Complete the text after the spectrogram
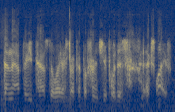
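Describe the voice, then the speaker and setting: A man's voice: medium pitch, steady tone, a little fast, bright, forceful tone. A middle-aged man being interviewed, telling casual anecdotes from his own experience as a researcher and collector. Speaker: interview guest, comic book researcher and collector. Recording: dull lo-fi phone-like call audio.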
